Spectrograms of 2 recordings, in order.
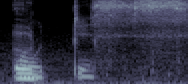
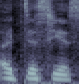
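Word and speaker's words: Odysseus: it's his name it's the correct pronunciation of Odicius. So it's it's not Odysius. Odius. Yes. Like Odius. Odious. Odius.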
